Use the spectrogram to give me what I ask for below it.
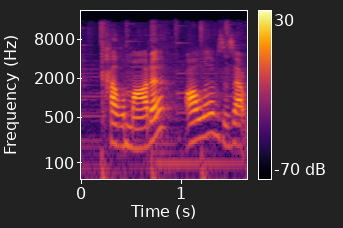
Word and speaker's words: Kalamata: gonna butcher the name, but I believe it's pronounced Kalamata Olives, is that right, babe? Kalamata.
